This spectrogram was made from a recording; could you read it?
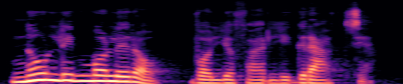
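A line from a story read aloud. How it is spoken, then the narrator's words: Exclaiming. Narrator (Italian): esclamai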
